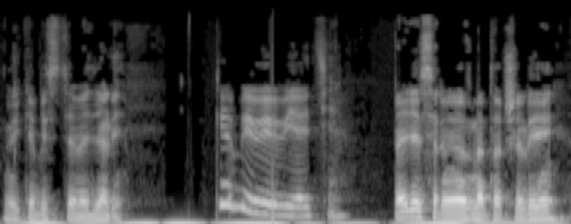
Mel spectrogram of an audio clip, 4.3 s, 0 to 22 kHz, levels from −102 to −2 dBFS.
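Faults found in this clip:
Gap between stream segments at 2.04 s in the speech. Symptom: hard-edged dropout of about 9 ms, pure silence. Component: segment packaging or player timeline. Mechanism: timestamps at the 4 s segment boundary leave a hole, so the player inserts silence. Nothing missing, just a short pause added.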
